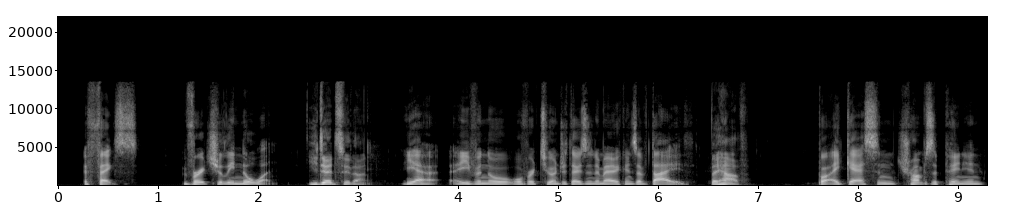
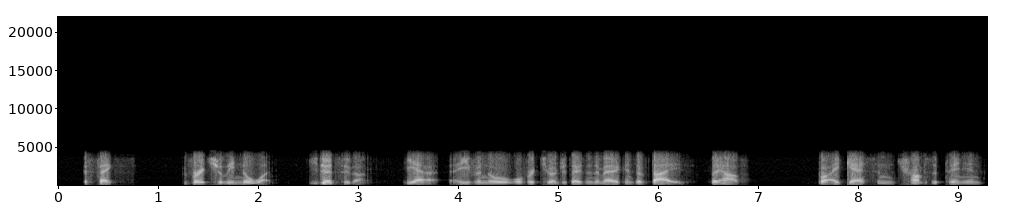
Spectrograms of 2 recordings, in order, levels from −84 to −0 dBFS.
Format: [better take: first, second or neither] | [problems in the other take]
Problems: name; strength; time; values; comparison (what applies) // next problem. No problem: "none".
first | phone-call audio; poor line; nothing above 4 kHz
